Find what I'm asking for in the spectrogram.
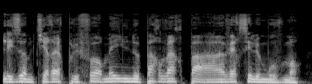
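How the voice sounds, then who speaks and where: A man narrating a fantasy audiobook in a measured, steady storytelling manner. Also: medium pitch, no echo, studio quality.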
